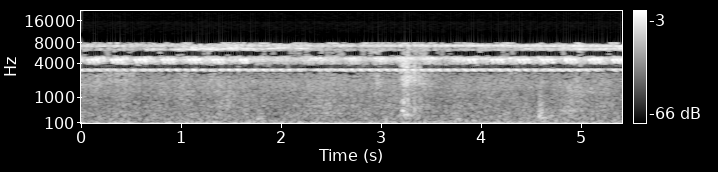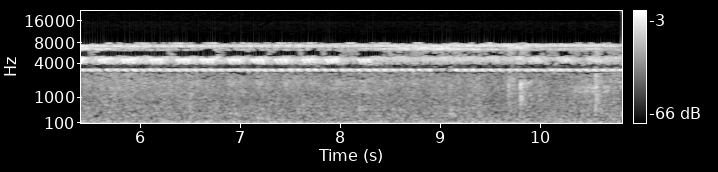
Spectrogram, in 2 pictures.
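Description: Steady high-pitched trilling of an insect chorus in several layered pitches, over a faint low hum.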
